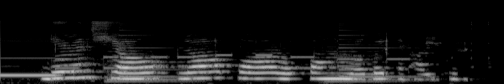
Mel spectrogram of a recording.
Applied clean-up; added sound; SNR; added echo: classical method spectral subtraction.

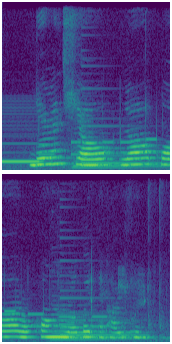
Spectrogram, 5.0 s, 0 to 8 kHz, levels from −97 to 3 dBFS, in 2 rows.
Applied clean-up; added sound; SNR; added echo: none; Acoustic guitar / Strum + Telephone; 12 dB; none.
